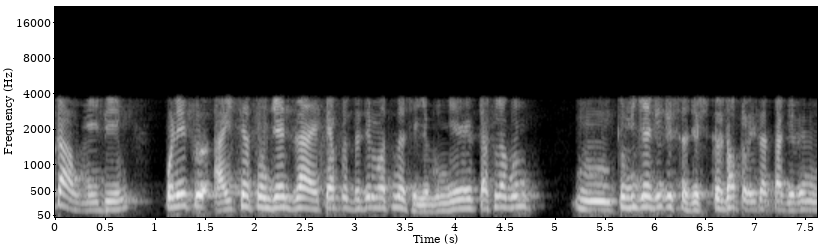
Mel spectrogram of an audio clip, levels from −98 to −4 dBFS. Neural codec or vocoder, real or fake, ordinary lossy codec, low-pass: codec, 44.1 kHz, 3.4 kbps, Pupu-Codec; fake; Opus, 64 kbps; 3.6 kHz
